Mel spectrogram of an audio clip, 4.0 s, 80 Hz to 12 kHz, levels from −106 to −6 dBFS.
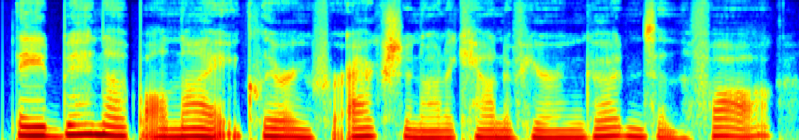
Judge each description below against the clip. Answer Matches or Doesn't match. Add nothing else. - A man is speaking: Doesn't match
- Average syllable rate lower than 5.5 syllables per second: Doesn't match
